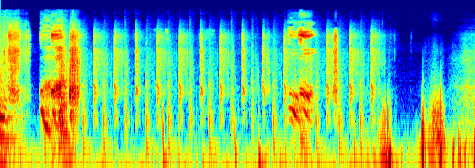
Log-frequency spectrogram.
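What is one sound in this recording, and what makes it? Footsteps run quickly across a hard floor.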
